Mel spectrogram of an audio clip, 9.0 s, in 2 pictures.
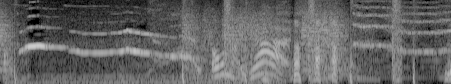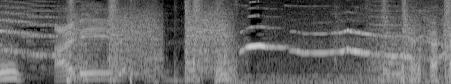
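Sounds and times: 
dog howling along to a pop song: 0.1s - 2.1s, 6.9s - 8.6s
speech: 2.1s - 3.6s, 4.4s - 5.9s, 8.6s - 9.0s
laughter: 2.7s - 3.8s, 8.4s - 9.0s.

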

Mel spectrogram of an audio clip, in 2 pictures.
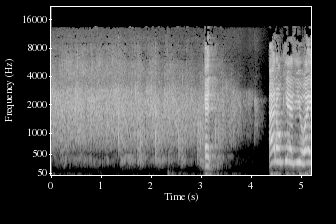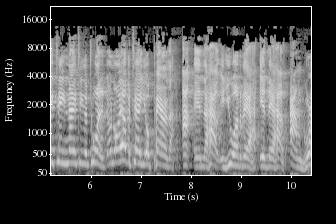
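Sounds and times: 
crowd clapping: 0.0s - 4.7s
speech: 1.9s - 3.5s, 4.4s - 10.4s.

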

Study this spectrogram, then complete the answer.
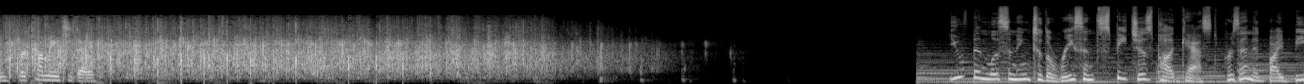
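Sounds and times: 
speech: 0.0s - 1.3s, 9.5s - 13.0s
audience applause: 0.0s - 7.3s.

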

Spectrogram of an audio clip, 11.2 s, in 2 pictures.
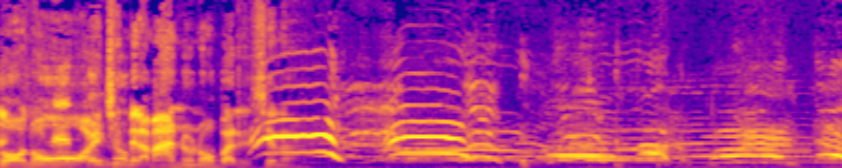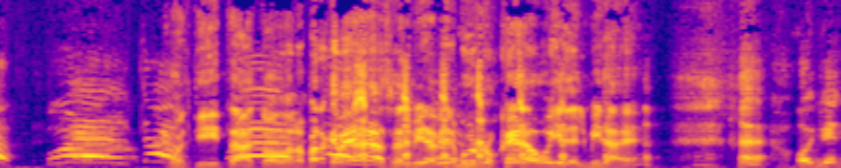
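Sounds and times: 
speech: 0.0s - 2.1s, 6.8s - 11.2s
coworkers shouting and cheering: 1.7s - 8.1s
laughter: 3.2s - 5.1s, 7.2s - 10.7s.

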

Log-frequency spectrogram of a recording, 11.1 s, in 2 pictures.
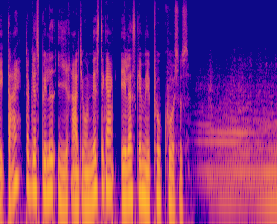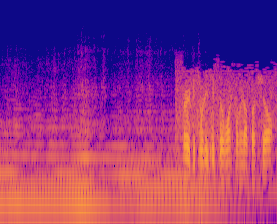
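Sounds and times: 
speech: 0.0s - 3.9s, 9.2s - 11.0s
propeller airplane droning overhead: 3.9s - 11.0s.

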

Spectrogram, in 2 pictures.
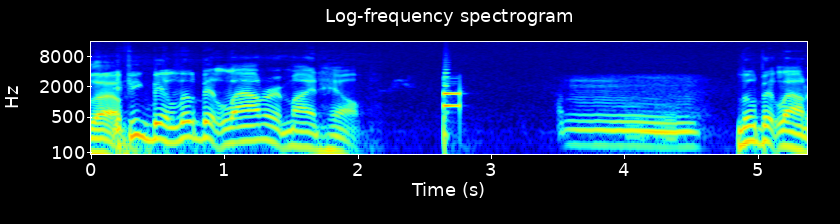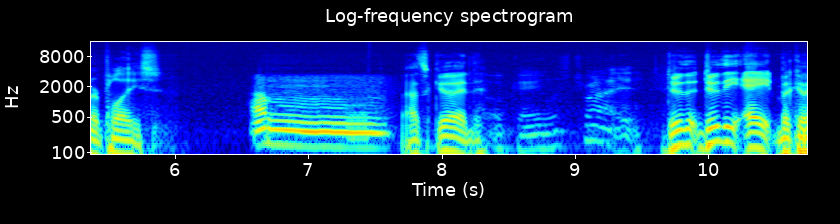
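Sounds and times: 
speech: 0.0s - 2.1s, 3.6s - 4.2s, 4.9s - 6.0s, 6.6s - 8.8s, 9.7s - 10.7s
telephone keypad two-tone beep: 2.7s - 2.9s.

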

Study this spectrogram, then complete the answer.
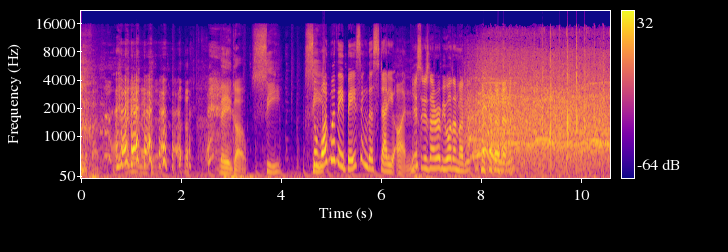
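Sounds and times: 
laughter: 0.0s - 2.7s, 7.6s - 8.9s
speech: 0.7s - 8.9s
one person clapping hands: 7.6s - 10.5s.

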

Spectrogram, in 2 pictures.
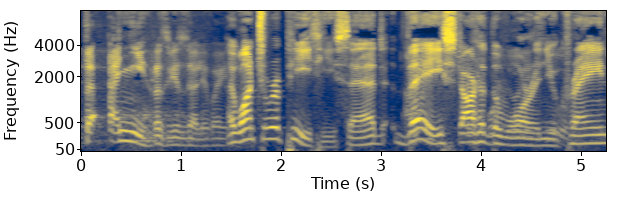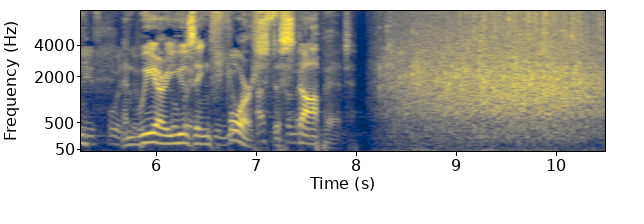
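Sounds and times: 
speech: 0.0s - 8.5s
audience applause after speech: 8.2s - 10.4s.

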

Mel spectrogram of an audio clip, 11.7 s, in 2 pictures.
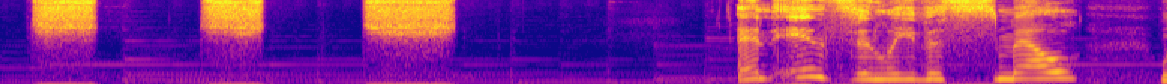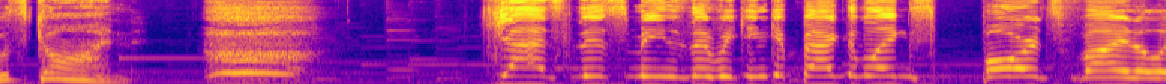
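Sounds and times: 
spray bottle of Bubbleberry soap hissing: 0.0s - 2.4s
speech: 3.8s - 7.1s, 8.6s - 11.6s.

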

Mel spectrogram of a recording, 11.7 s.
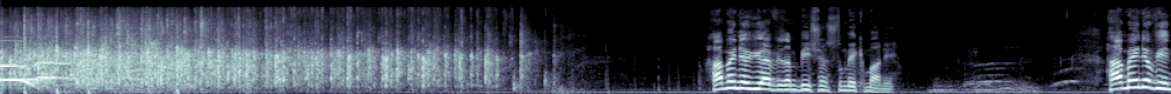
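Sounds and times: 
massive round of audience applause: 0.0s - 5.8s
speech: 7.1s - 9.0s, 11.1s - 11.7s.

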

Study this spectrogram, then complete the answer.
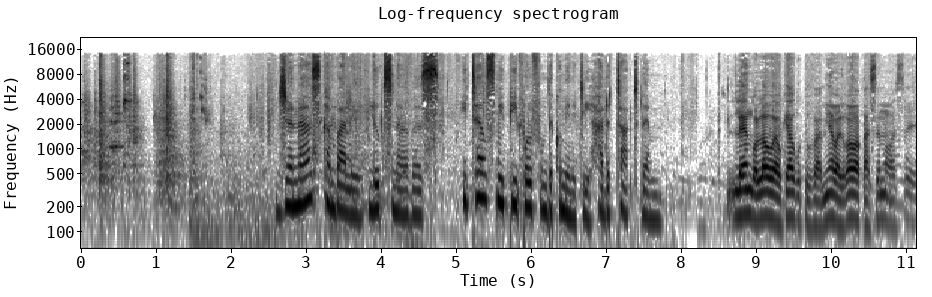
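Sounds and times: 
gate being opened: 0.0s - 5.0s
speech: 2.6s - 7.9s, 8.6s - 11.1s.

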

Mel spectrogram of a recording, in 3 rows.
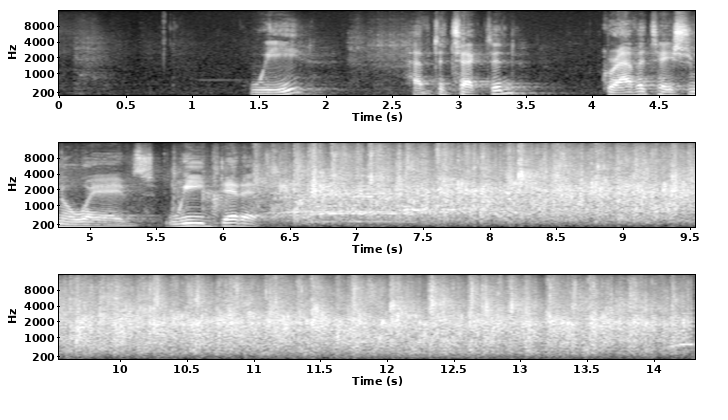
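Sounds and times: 
speech: 1.5s - 2.0s, 2.6s - 6.5s
applause at a press conference: 5.6s - 14.3s.

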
